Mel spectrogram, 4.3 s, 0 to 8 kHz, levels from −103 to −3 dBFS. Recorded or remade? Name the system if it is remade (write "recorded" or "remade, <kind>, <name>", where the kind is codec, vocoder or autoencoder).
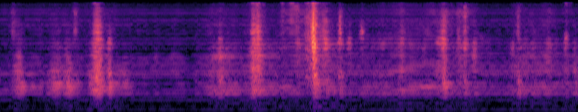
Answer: remade, vocoder, HiFi-GAN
